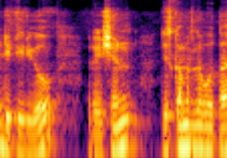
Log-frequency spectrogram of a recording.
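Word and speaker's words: deterioration: ठीक है, इसकी प्रोनाउंसिएशन है डिटीरियोरेशन, जिसका मतलब होता है the process of becoming verse, बिगड़ना, ह्रास या पतन।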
